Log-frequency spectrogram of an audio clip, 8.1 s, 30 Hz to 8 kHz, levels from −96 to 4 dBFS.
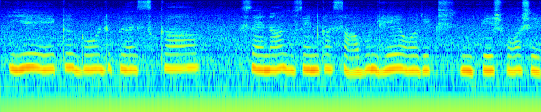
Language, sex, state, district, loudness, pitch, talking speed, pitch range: Hindi, female, Chhattisgarh, Sarguja, -32 LUFS, 255 Hz, 110 wpm, 250-265 Hz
